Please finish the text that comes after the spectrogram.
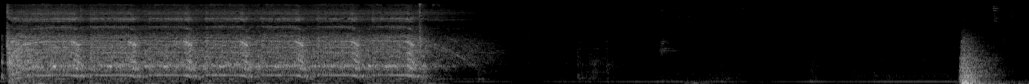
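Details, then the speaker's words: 2000 Acura 3.2 TL, J32A1 engine with 623,264 miles, heads never off, original valves: compression test on cylinder 4, throttle wide open, even cranking puffs about two per second. It read 200 psi, healthy compression. "We want at least 6 puffs off the engine. Throttle wide open and crank it 6 times."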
